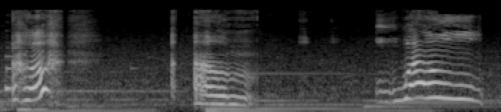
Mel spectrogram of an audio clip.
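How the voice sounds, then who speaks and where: A woman's voice: extremely high pitch, expressive, extremely slow, full character voice. A woman voicing an earnest, anxious young female courier in a video game, sweet and hesitant. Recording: music playing behind the voice.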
